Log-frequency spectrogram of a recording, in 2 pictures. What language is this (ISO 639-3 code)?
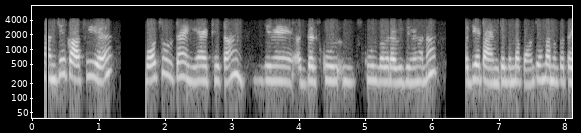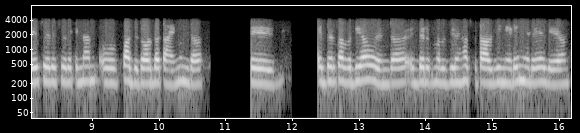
pan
